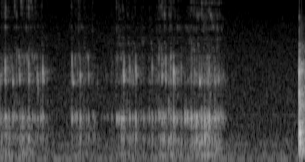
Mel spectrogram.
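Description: A person gargling a mouthful of drink in the throat: a few rough, bubbling spurts that stop shortly before the end.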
